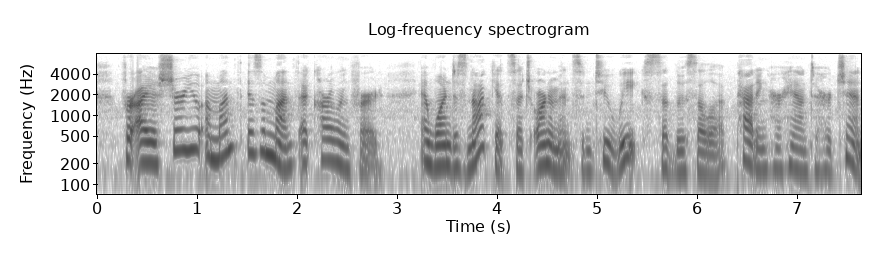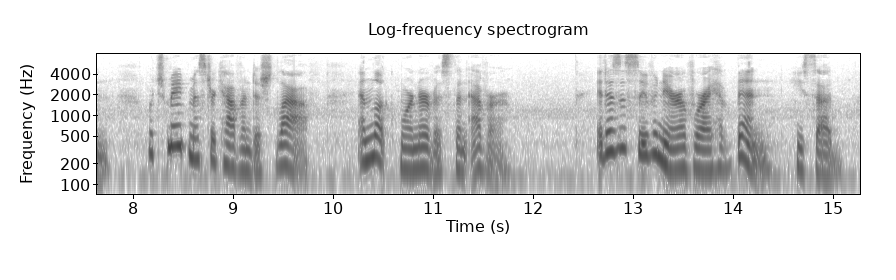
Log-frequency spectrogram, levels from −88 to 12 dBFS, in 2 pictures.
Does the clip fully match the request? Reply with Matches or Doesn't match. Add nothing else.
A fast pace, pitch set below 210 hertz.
Matches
